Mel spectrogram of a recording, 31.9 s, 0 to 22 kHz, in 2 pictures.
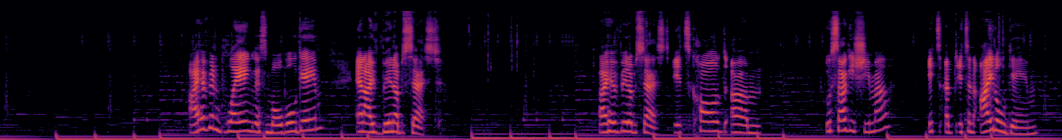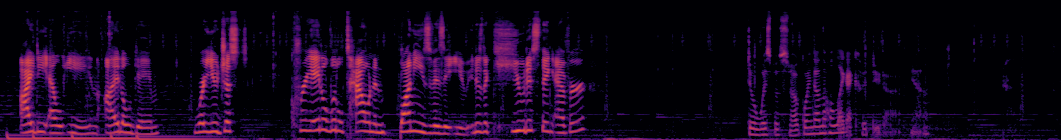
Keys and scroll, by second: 4.4 scroll up 1, 25.8-26.2 scroll down 1, 28.5 scroll up 1, 28.8 scroll.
